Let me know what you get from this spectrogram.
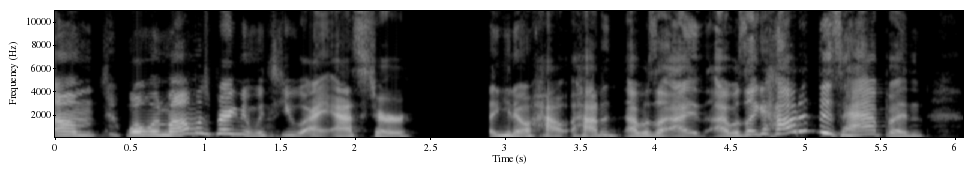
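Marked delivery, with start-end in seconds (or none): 4.7-5.8 speaking in a higher-pitched voice. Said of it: "That's how I said it".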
